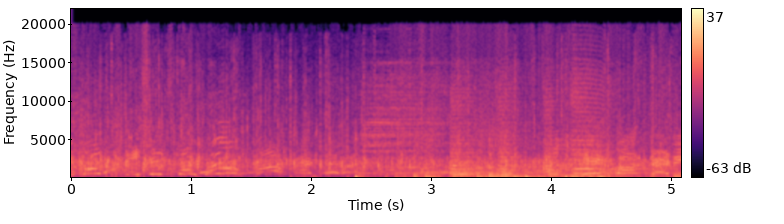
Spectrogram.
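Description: A studio audience at a television comedy show breaks into loud, continuous applause while voices keep talking and exclaiming over the clapping.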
